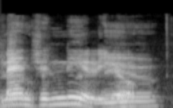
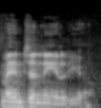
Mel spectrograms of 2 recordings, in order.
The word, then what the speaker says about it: Manganiello: Am I butchering that? Anyway, Joe Manganiello has been casted as Deathstroke. – Manganiello. – Yes, Manganiello.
